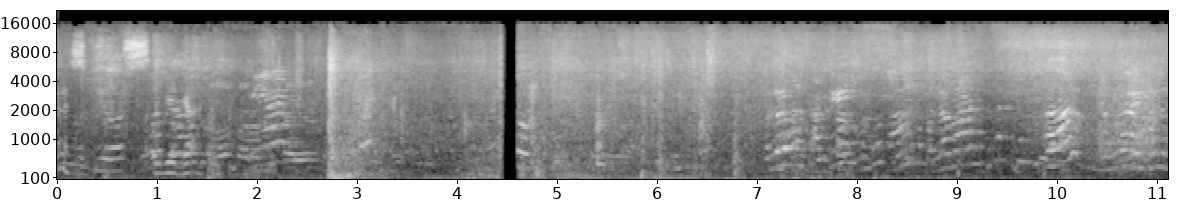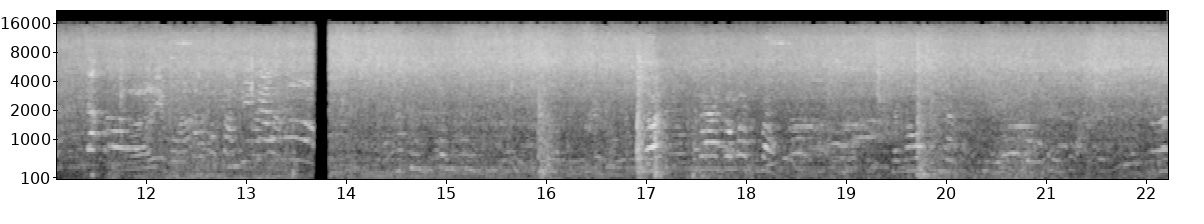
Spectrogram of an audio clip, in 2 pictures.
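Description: Several men and women chatter nearby in a busy, echoing hall.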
